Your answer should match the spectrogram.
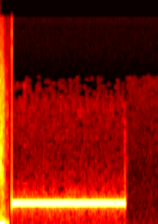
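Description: A loud burst of electronic music cuts off at the very start. It is followed by one steady telephone ringing tone on the caller's line, nearly two seconds long, which stops sharply as the call is about to be answered.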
